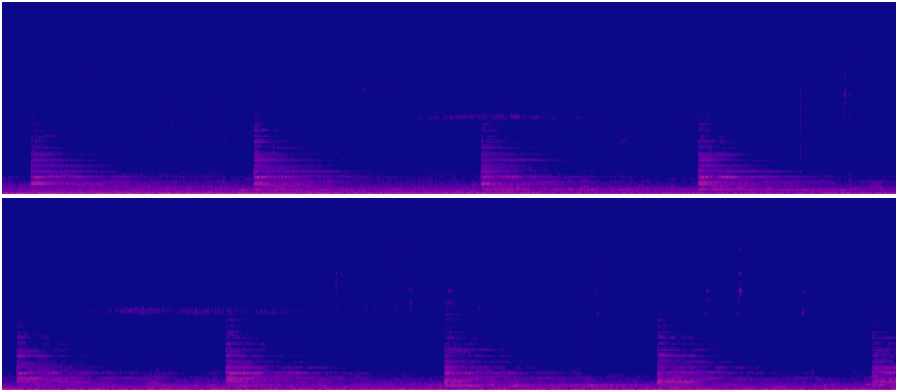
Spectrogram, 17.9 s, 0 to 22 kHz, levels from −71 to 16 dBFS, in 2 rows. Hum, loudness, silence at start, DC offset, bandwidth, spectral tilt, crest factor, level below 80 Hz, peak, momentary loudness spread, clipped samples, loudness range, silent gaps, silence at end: none; -40 LUFS; 0 s; under 0.1%; 16 kHz; -5.5 dB/octave; 16 dB; -40 dBFS; -22 dBFS; 6 LU; under 0.1%; 3 LU; none; 0 s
